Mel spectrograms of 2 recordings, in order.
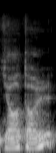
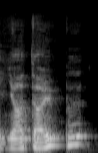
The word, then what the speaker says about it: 여덟: mind when you're using yeodeol in native Korean numbers is that the b here is silent. So, do not say yeodeolp or yeodeolp. Say yeodeol as if the b is not there at all.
